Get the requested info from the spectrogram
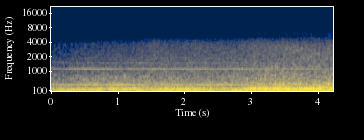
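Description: V-1 flying bomb's pulsejet engine running: a steady low drone.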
